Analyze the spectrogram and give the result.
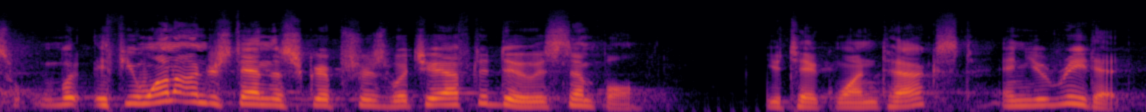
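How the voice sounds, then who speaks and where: A man's voice: sits high, a bit bright, in a large hall. A man preaching a conversational sermon, often asking his congregation questions.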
